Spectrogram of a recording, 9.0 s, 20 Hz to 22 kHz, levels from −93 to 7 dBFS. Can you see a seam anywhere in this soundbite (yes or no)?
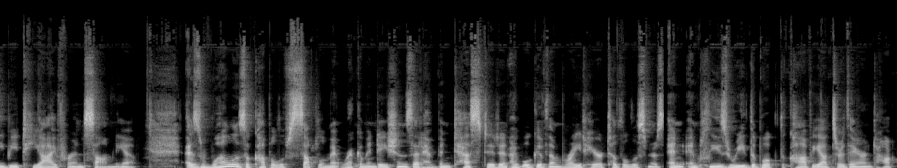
yes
